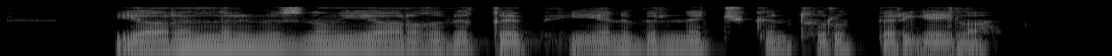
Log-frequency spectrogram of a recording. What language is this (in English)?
Uyghur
